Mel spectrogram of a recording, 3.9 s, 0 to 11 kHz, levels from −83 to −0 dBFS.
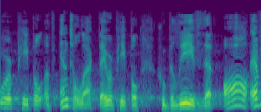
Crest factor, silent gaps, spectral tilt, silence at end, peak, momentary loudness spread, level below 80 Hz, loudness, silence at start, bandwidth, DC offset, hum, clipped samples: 16 dB; none; -6 dB/octave; 0 s; -8 dBFS; 10 LU; -68 dBFS; -24 LUFS; 0 s; 7.6 kHz; under 0.1%; none; under 0.1%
